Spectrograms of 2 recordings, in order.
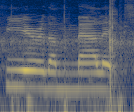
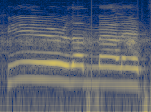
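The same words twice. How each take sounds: First: Said in the usual way. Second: Louder, slower menacing repeat of Fear the mallet; hammy villain threat, drawn out; slow booming villain boast. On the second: Pretend. Gamer taunting goons as a mock villain, slow and loud.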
